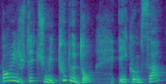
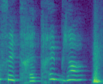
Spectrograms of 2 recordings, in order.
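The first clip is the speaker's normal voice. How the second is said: slow, much higher prim voice; prissy mock; 11 semitones higher, 4 dB louder, much slower than usual. Mocking purists who keep just one, slow high prissy voice. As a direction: draw it out like a smug minimalist.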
